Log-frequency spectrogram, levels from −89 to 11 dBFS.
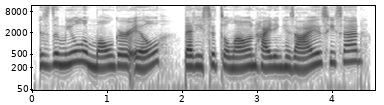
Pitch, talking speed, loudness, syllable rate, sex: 235 Hz, 185 wpm, -18 LUFS, 4.8 syllables/s, female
